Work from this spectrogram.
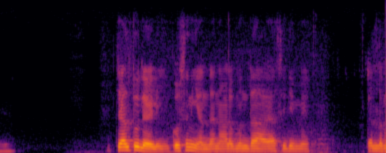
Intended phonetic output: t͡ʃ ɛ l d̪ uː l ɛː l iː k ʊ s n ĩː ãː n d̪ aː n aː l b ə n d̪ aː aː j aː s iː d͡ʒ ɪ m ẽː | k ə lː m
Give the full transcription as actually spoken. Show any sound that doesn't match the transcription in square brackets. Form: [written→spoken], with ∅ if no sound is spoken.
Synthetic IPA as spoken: t͡ʃ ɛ l [d̪→t̪] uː l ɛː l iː k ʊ s n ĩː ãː n d̪ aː n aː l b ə n d̪ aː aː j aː s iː d͡ʒ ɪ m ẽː | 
